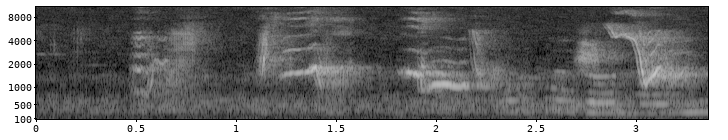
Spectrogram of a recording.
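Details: Lyrebird, described as a mimetic bird, giving a varied run of mimicked notes: three separate bursts, each a harsh, noisy onset sliding into a clear whistled tone, with short pauses between them.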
